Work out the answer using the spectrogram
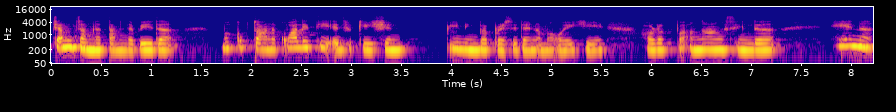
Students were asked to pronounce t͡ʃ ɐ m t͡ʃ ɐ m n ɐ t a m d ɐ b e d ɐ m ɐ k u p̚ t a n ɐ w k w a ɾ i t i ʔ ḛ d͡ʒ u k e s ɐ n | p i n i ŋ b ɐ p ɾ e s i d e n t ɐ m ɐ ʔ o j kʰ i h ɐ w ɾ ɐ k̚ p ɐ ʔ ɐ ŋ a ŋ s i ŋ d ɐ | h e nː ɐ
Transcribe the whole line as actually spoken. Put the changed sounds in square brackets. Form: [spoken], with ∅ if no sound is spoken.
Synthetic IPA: t͡ʃ ɐ m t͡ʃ ɐ m n ɐ t a m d ɐ b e d ɐ m ɐ k u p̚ t a n ɐ [∅] k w a [l] i t i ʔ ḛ d͡ʒ u k e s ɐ n | p i n i ŋ b ɐ p ɾ e s i d e n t ɐ m ɐ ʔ o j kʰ i h ɐ w ɾ ɐ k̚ p ɐ ʔ ɐ ŋ a ŋ s i ŋ d ɐ | h e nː ɐ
